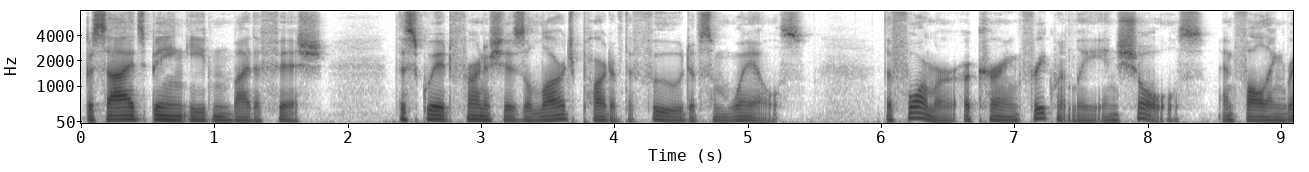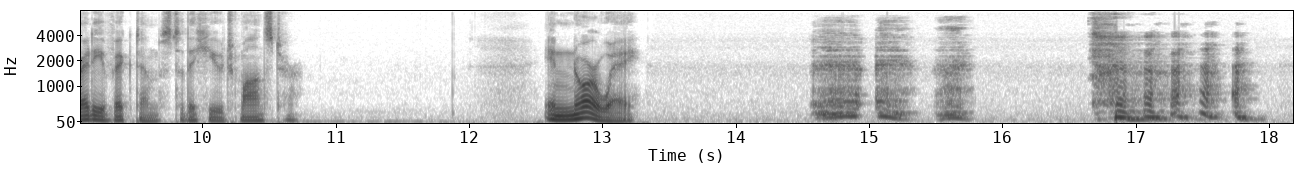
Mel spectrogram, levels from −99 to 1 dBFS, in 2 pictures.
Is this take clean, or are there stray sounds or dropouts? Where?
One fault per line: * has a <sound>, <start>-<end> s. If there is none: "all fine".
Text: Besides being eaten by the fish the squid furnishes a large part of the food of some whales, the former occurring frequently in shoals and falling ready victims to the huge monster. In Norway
* has a throat clearing, 14.5-15.8 s
* has a laugh, 16.6-18.0 s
